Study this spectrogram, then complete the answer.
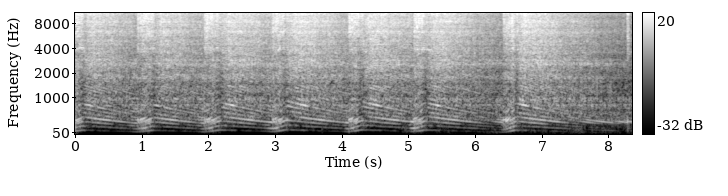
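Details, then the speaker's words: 1995 Kawasaki KX250 two-stroke after sitting, idling after large carburetor adjustments: a crisp burble with even, regular firing pulses and no misses or hunting. It runs cleanly and smokes from the exhaust. "got your idling we had to make a huge adjustment up here this came out right here and you had a backpack out really far and then we adjusted it with the uh the actual adjuster down there and now it's running perfect"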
